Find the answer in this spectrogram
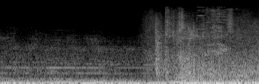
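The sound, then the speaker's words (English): A film sound effect of the Terminator teleporting: a loud low rumble swells into a sudden crackling, hissing burst about halfway through, then keeps roaring at full strength to the end. “Terminator, he's teleporting.”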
